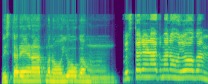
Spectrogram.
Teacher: यहाँ पर अकह सवर्ण दीर्घ संधि हो जाती है, और यहाँ पर जो है वो विसर्ग का ओ में परिवर्तन हो जाता है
